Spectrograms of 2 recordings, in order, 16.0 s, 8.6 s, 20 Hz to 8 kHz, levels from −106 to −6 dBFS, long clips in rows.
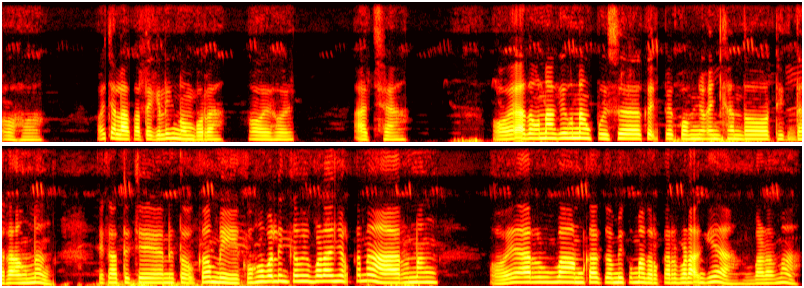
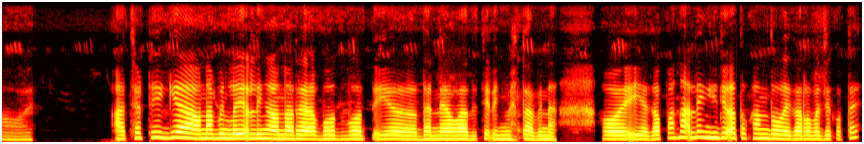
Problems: none marked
